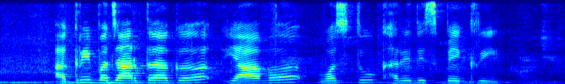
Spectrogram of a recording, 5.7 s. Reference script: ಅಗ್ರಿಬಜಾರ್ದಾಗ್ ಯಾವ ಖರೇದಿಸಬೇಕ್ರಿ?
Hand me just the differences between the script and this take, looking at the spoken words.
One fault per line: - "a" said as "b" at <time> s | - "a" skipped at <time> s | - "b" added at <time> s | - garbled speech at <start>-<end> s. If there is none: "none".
- "ವಸ್ತು" added at 3.2 s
